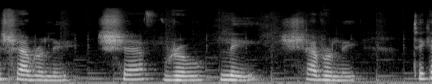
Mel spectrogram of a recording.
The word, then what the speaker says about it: Chevrolet: ठीक है, हमारा अगला ब्रांड है ये, और इसे हम प्रोनाउंस करते हैं शेवरले।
